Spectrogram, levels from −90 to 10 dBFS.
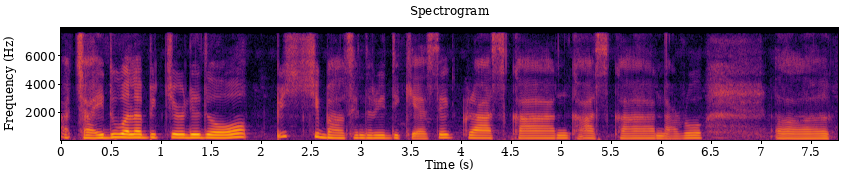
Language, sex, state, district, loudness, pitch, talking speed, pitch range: Nagamese, female, Nagaland, Dimapur, -17 LUFS, 185 Hz, 125 wpm, 165-215 Hz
